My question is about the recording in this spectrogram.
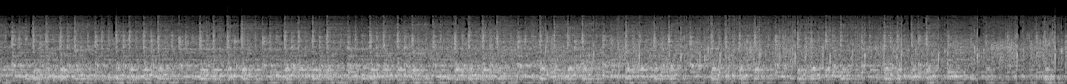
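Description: Live hand drumming: a djembe played with both hands in a fast, unbroken stream of strokes, in a rhythm that imitates a moving train.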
